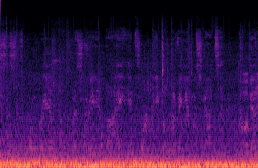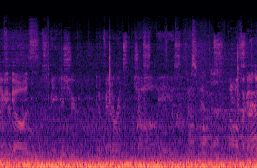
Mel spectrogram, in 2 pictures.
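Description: Steady low road-and-engine rumble heard inside a vehicle's cabin while it drives on a gravel road, with faint voices underneath.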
